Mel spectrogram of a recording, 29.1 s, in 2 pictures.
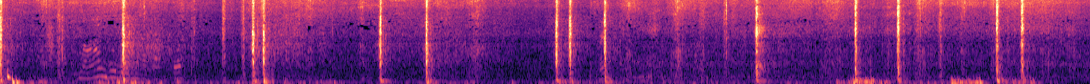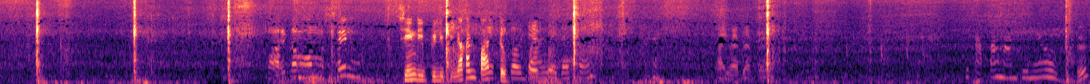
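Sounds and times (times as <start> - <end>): rice stalks snapping: 0.0 - 18.0, 19.5 - 19.8
rustle of stalks: 0.0 - 29.0.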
